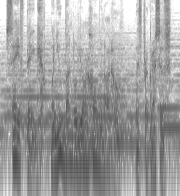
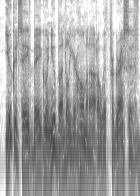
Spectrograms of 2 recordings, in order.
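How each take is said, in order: First: It is said in a serious, poignant tone. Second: It is said in a plain, matter-of-fact tone.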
